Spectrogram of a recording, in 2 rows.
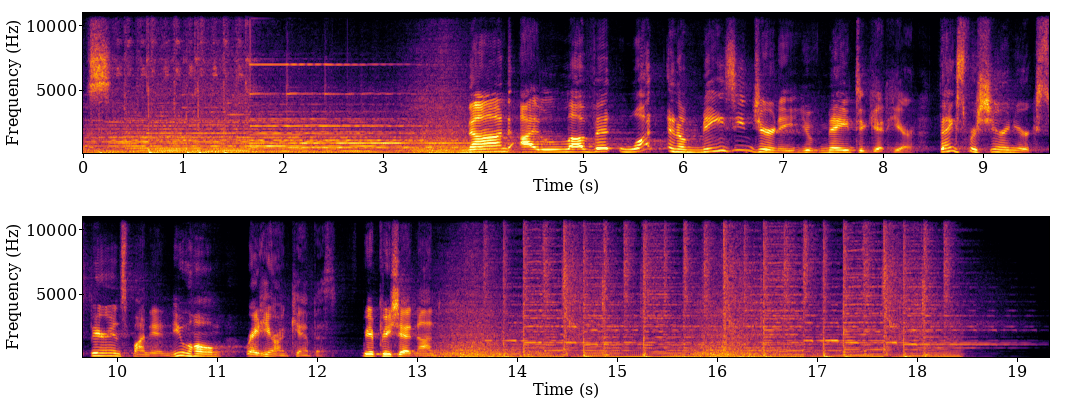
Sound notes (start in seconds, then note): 0.0 bright music; 3.2 air swooshing; 13.6 upbeat music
